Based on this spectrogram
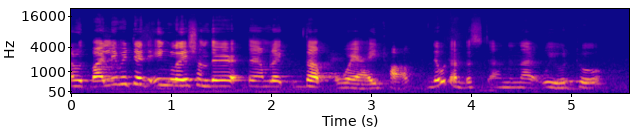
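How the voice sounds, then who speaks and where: A woman's fairly high, lively voice at a fairly quick pace with hardly any pauses, over noticeable background noise. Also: big swings in loudness. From Bangladesh, village near Barishal. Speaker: political candidate and community activist. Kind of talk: interview.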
